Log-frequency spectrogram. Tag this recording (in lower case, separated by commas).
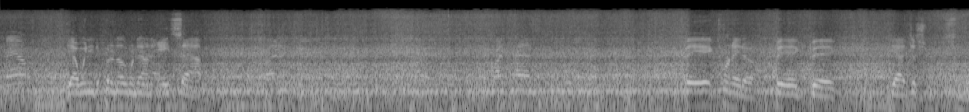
tornado roaring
